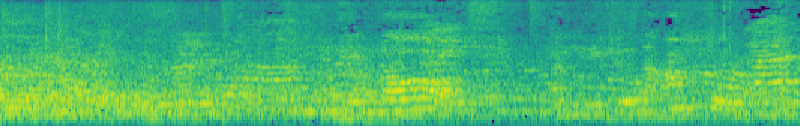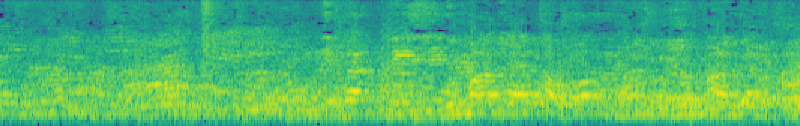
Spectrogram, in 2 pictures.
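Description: Several people talking at once: overlapping chatter of voices, with no clear single speaker.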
